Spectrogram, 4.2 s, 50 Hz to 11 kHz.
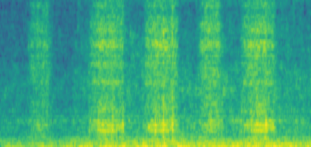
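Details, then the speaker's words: Used white Sony PSP 1000 with working battery, at power-on: ratchety grinding bursts about every half second from the UMD drive, which the owner assumes is the laser head, moving at switch-on; cause unknown. "So you can hear that. It is doing something when you first switch it on."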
